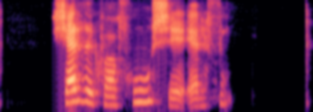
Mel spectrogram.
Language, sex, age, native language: Icelandic, male, 7, Icelandic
